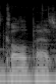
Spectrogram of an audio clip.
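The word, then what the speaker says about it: Golbez: it's goddamn gold hopefully i'm pronouncing the name right it it was gold as right yes it's gold as okay just did some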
